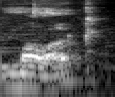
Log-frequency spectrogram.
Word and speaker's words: Moloch: the other one is called molok which rhymes with bollock brilliant is that on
